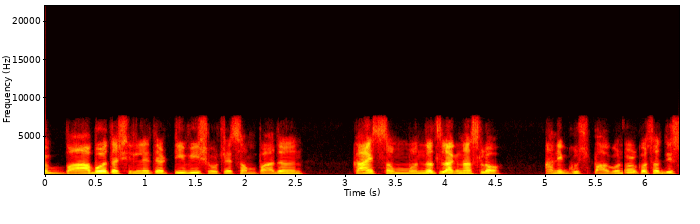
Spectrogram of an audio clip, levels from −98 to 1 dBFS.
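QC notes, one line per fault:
Throughout: AMR wideband (HD Voice) codec, speech rough and raspy, consistent with the low 8.85 kbit/s mode, where the pulse-driven vocal tract model runs short of bits.
3.85 to 6.34 s: channel delay (comb filtering), starting after "टीव्ही शोचें संपादन कांय", a lag of roughly one sample, summed to mono, cancelling shared content with a first notch near the top of hearing, dulling the highs.
5.77 to 5.92 s: lost AMR speech frames, a brief dip or warble, consistent with one lost 20 ms frame concealed by repeating the last good settings at falling gain before recovery.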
